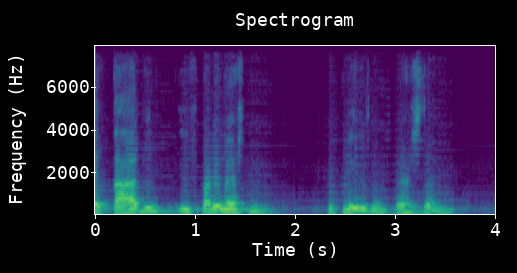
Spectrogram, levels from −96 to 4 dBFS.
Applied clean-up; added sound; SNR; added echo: neural separator model SepFormer DNS4.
